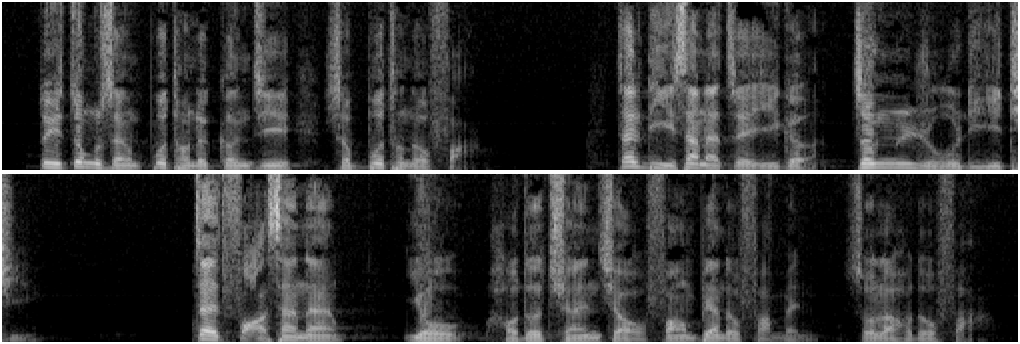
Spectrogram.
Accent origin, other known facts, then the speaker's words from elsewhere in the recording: China; 你看我们中国人跟释迦牟尼特别有缘，佛牙、佛指还有佛的顶盖骨，这种亲生的舍利都在中国啊。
